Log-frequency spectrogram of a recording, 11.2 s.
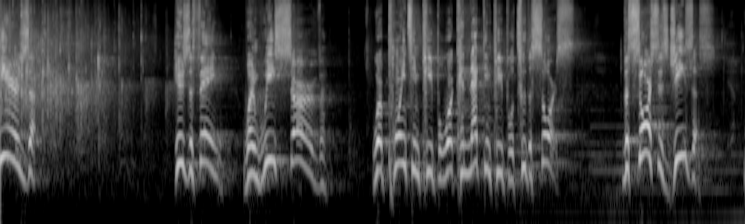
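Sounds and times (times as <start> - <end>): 
audience applause: 0.0 - 2.6
speech: 0.2 - 0.8, 2.6 - 5.0, 5.6 - 8.6, 9.3 - 11.1.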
